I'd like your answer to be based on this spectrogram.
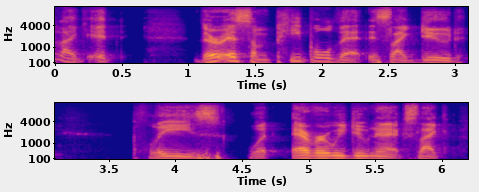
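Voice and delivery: ordinary delivery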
